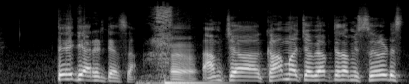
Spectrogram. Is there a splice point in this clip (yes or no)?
yes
